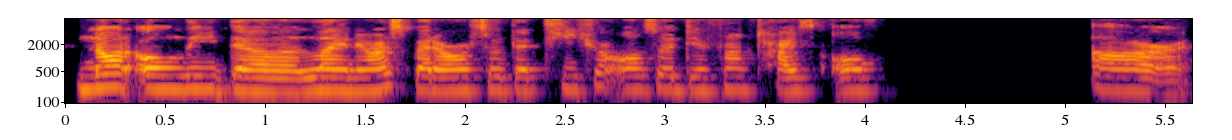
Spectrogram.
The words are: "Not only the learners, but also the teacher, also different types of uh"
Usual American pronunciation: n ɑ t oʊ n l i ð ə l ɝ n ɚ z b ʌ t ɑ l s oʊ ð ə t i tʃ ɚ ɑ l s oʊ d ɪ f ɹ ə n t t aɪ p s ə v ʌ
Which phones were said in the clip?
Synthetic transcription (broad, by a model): n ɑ t oʊ n l i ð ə l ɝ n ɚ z b ʌ t ɑ l s oʊ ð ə t i tʃ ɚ ɑ l s oʊ d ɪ f ɹ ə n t t aɪ p s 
